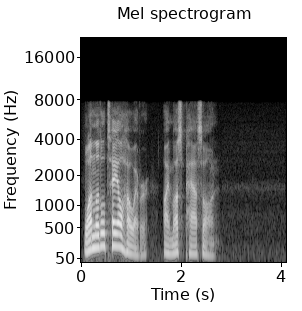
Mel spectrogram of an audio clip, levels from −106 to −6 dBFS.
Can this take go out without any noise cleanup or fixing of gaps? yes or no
yes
